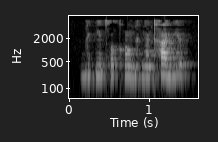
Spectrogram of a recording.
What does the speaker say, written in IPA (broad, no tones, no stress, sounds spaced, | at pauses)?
ɡ y pʲ æ̃ tʼ o kʼ õ ɡ y ɡ æ̃ kʰ a mʲ ə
